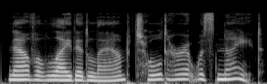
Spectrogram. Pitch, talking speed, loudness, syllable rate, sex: 210 Hz, 200 wpm, -16 LUFS, 4.0 syllables/s, female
